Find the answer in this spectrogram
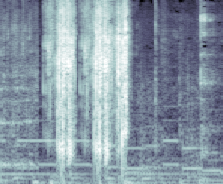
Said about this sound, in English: The one and only Martinelli's apple juice. Is this the bottle that if you crunch on it, it sounds like an apple? Oh, excellent.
